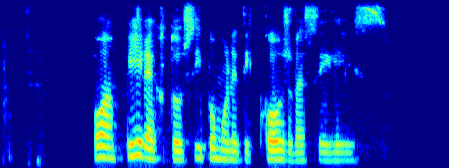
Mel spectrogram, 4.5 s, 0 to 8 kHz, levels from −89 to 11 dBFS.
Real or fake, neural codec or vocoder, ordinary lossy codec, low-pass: real; none; Opus, 24 kbps; 7.2 kHz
